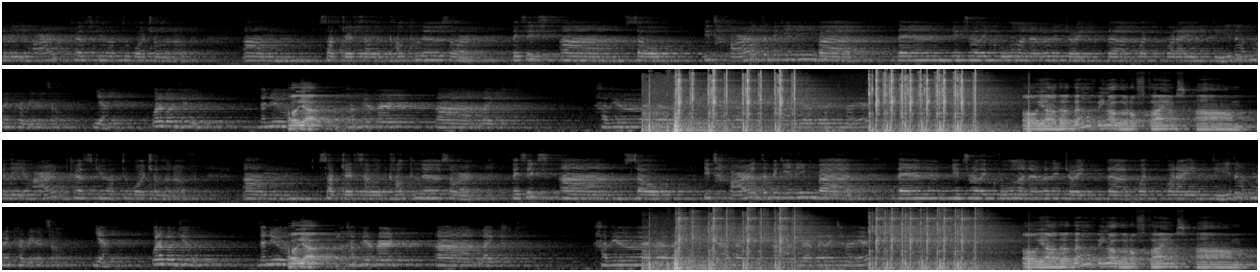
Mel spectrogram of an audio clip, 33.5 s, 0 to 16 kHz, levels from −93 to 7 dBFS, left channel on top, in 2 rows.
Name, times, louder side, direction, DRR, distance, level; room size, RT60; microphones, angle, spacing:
voice 1, 0.0-2.5 3.2-6.6 6.8-8.9 9.4-14.5 14.7-17.6 18.0-18.2 18.7-19.5 20.1-20.7 21.2-22.0 22.5-23.3 24.6-26.7 27.0-28.4, right 1 dB, 75° right, -1 dB, 3.3 m, -45 dB
voice 2, 20.6-21.0 30.3-33.3, equal, 5° left, 5 dB, 0.7 m, -34 dB
sound 1, 25.3-27.3 27.7-27.8 28.3-30.0 30.4-30.5, left 9 dB, 65° left, 0.7 m, -25 dB
29.5 x 14.5 x 9.9 m, 2.9 s
head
